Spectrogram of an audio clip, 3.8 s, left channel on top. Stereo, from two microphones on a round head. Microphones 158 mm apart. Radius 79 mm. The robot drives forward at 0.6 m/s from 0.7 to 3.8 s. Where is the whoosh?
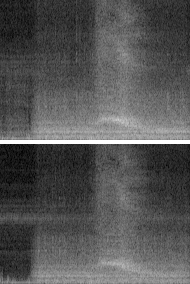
Centre (ahead or behind), 0.8 m.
